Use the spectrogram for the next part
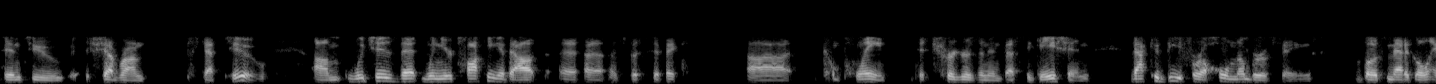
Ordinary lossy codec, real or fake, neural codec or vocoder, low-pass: Opus, 32 kbps; real; none; 3.6 kHz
